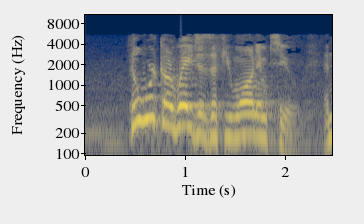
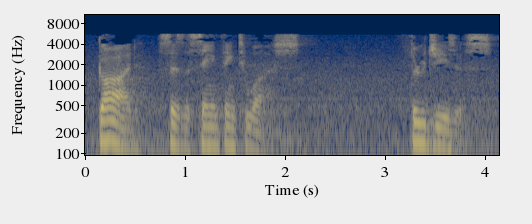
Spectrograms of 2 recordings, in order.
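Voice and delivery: much softer and lower closing appeal; tender sincerity; 5 semitones lower, 11 dB quieter than usual. Real, not acted. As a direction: quietly invite intimacy with God.

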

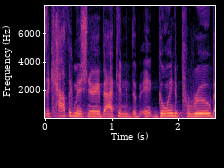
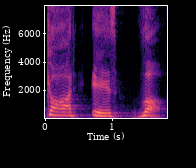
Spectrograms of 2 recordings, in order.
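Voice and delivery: God is love stretched out high, half-hearted yell; understated De Niro-style cry; higher, slow mock yell; 4 semitones higher, much slower than usual. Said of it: "he yells out".

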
